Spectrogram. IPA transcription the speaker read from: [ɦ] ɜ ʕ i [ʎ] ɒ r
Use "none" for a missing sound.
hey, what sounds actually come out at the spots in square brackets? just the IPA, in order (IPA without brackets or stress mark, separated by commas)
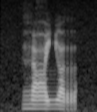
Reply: ɦ, ʎ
